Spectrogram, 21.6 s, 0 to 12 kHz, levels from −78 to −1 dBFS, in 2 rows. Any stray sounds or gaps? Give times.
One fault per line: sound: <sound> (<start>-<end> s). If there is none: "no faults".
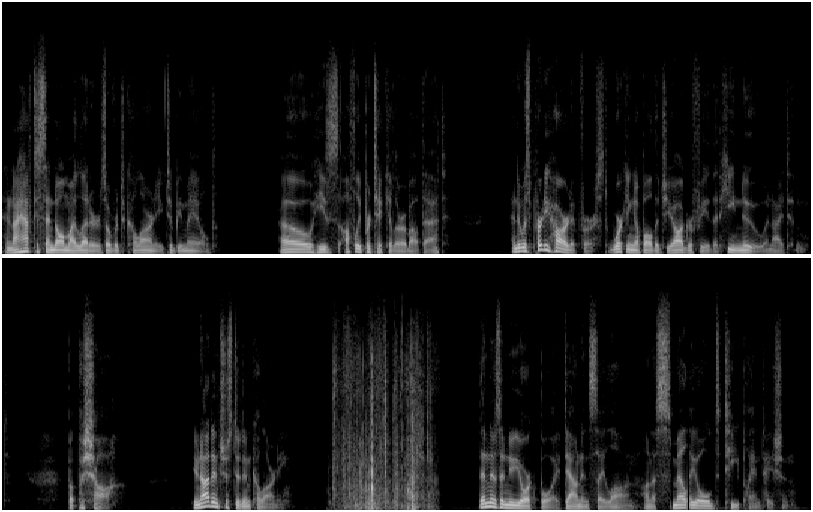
sound: tap (15.1-16.7 s)
sound: dropout (19.9-20.0 s)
